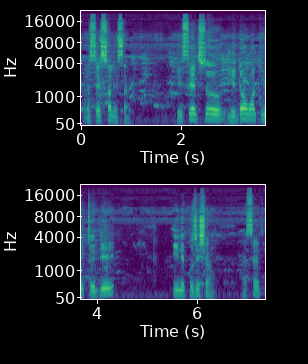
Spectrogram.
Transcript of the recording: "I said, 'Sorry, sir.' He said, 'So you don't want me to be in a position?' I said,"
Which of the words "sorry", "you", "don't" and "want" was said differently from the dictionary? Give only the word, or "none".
sorry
